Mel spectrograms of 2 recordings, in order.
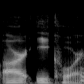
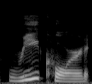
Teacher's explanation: But if I make the second part strong, record, it is a verb.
